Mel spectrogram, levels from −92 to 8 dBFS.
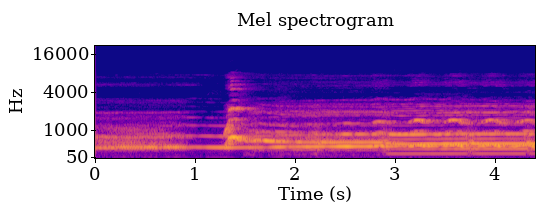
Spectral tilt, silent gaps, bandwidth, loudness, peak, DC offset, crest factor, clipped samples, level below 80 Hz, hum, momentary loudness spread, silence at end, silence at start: -6.5 dB/octave; none; 7.4 kHz; -19 LUFS; -4 dBFS; under 0.1%; 16 dB; under 0.1%; -68 dBFS; none; 10 LU; 0 s; 0 s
